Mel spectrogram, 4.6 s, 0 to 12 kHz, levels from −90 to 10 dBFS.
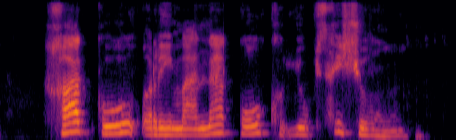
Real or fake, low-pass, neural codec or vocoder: fake; 10.8 kHz; codec, 24 kHz, 3 kbps, HILCodec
